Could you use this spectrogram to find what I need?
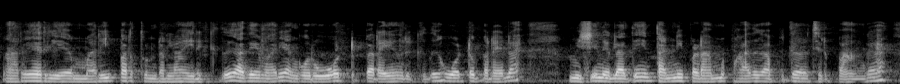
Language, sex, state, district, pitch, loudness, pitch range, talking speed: Tamil, male, Tamil Nadu, Kanyakumari, 140 Hz, -18 LUFS, 135-155 Hz, 115 wpm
